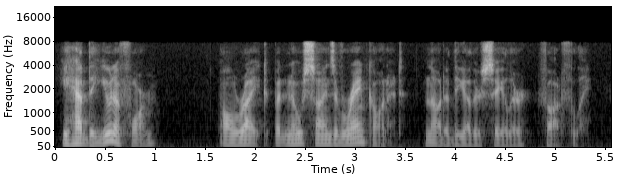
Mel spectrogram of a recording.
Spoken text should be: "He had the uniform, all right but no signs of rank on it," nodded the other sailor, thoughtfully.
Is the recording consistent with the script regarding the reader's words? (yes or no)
yes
